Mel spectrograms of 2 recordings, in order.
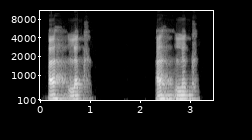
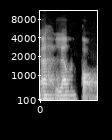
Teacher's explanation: Ya, ini keluarnya bukan bukan di ujung bibir nggih, tapi keluarnya di tempatnya. Kaf, kaf itu tempatnya di pangkal lidah. Nggih, dekat dengan qaf. Cuma bedanya kaf ini maju begitu nggih.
